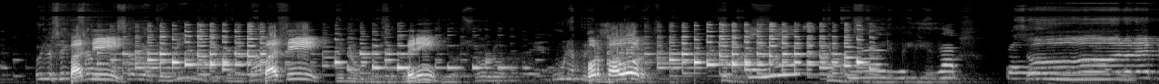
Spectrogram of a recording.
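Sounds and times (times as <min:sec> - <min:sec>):
speech: 0:00.4 - 0:04.6, 0:05.7 - 0:06.7, 0:09.4 - 0:11.5
phone ringtone for an incoming call: 0:00.8 - 0:09.0.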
